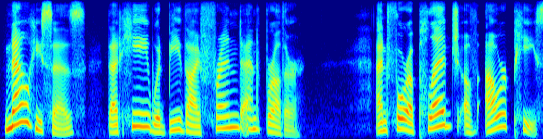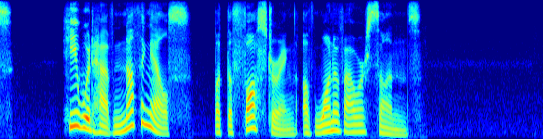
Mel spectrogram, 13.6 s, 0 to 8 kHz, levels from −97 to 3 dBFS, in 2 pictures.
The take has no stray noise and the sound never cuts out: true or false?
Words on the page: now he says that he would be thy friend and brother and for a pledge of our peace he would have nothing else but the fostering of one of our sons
true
